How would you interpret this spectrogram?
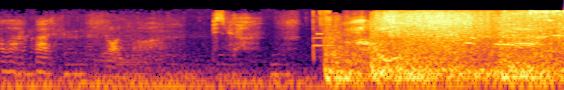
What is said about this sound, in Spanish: Uno de ellos activa una bomba que hace saltar por los aires el edificio en el que se encuentran. La explosión provoca una enorme humareda negra que lo envuelve todo.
